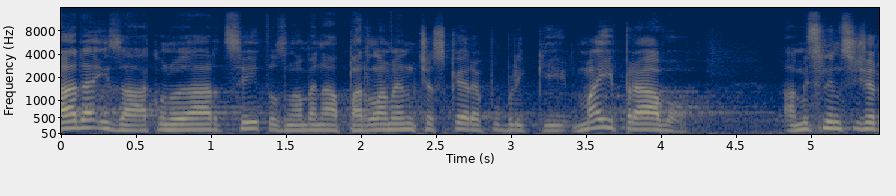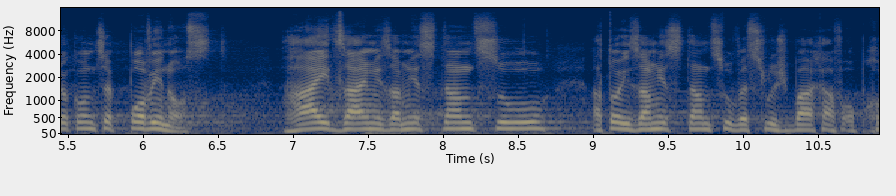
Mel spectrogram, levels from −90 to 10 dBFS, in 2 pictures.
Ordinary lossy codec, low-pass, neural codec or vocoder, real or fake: AAC, 96 kbps; 14.4 kHz; autoencoder, 48 kHz, 128 numbers a frame, DAC-VAE, trained on Japanese speech; fake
